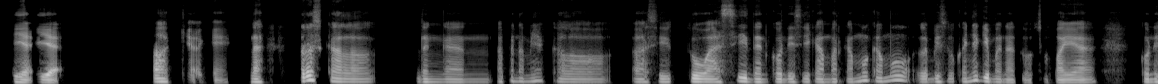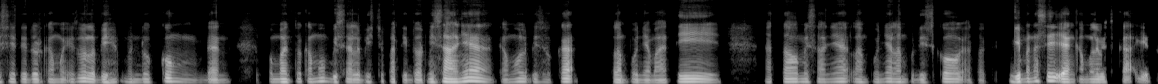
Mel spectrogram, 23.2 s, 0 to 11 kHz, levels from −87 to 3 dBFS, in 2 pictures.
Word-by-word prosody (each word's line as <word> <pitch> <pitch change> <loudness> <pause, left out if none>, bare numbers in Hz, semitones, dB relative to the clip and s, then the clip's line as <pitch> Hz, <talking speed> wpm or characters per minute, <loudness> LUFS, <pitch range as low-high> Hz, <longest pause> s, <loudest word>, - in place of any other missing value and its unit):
Iya 100 -2 +5
iya. 95 -1 +8 1.0
Oke 115 -1 +2
oke. 85 - -11 0.3
Nah, 110 -1 +4 0.4
terus 170 +4 +6
kalau 110 -4 +1 0.6
dengan, 100 -2 -4 0.4
apa 105 - -11
namanya 125 +4 -6
kalau, 105 -3 -5 0.5
eee, 105 -1 -3
situasi 110 0 +1 0.2
dan 105 -1 +1
kondisi 105 0 -2
kamar 100 0 -2
kamu, 115 +8 -4
kamu 130 +5 -2 0.3
lebih 110 +1 -3
sukanya 115 +6 -4
gimana 105 -6 0
tuh, 90 - -11
supaya 95 0 0 0.6
kondisi 105 +1 -3
tidur 100 0 0
kamu 95 0 -4
itu 120 - -3
lebih 100 -3 +2 0.2
mendukung 100 +5 -1 0.3
dan 95 -1 +1 0.5
membantu 105 0 +1
kamu 105 +4 -1
bisa 100 +1 -1
lebih 100 +1 -5
cepat 100 - -5
tidur. 90 +1 -1
Misalnya, 105 +6 +7 0.3
kamu 95 +3 -7
lebih 100 - -8
suka 95 +5 0 0.5
lampunya 90 0 -1
mati, 95 +5 0 0.8
atau 110 - +1
misalnya 100 +1 -5 0.2
lampunya 100 +2 -5
lampu 105 -2 -3
disko, 95 +4 -4 0.2
atau - - -13 0.3
gimana 130 - +5
sih 150 - +7
yang 105 - +10
kamu 100 0 -6
lebih 100 - +1
suka, - - -2 0.2
gitu? - - -4
105 Hz, 140 wpm, -29 LUFS, 100-110 Hz, 1.0 s, yang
